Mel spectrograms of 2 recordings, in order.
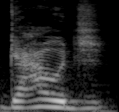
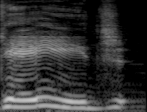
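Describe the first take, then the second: First: The vowel sounds like the one in 'cow'. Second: The vowel sounds like the one in 'day'. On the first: The speaker calls it wrong. "That's not gouge" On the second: The speaker calls it right. "that's gauge"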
